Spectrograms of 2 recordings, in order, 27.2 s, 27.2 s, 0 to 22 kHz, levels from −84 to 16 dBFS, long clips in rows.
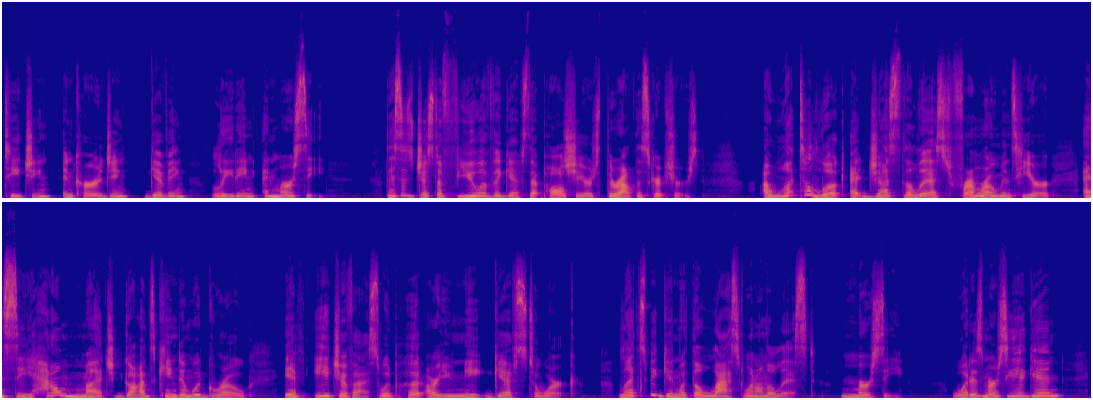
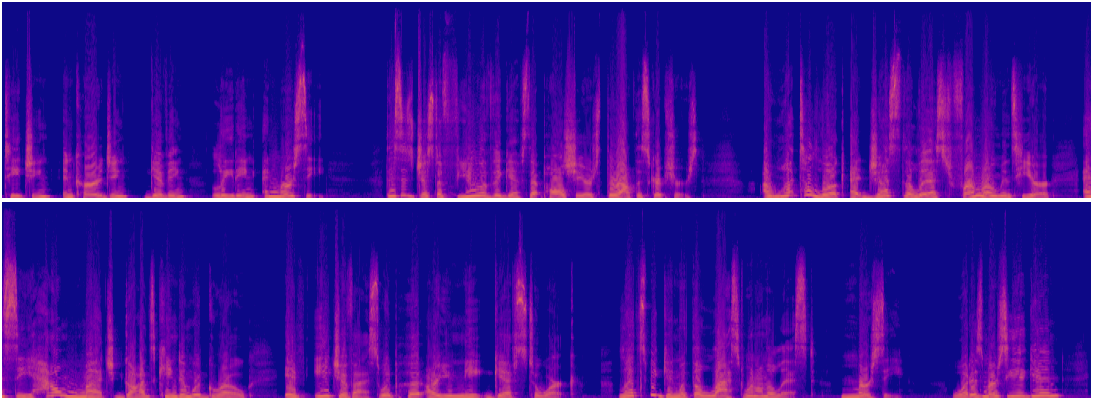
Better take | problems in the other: first | distortion; slight; 7% of the sound clipped

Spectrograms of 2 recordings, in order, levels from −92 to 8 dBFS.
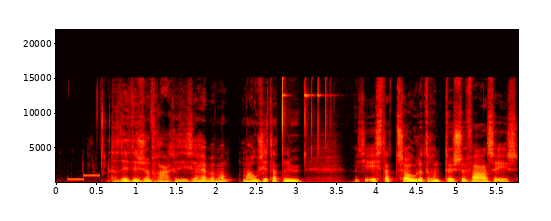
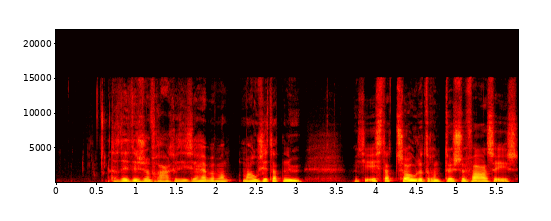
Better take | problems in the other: second | alarm; faint; at the start; peak 15 dB below the speech // clattering dishes; noticeable; at 3 s; peak 8 dB below the speech

